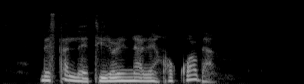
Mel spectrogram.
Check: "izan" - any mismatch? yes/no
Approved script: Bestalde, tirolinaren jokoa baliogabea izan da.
yes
